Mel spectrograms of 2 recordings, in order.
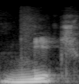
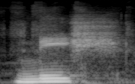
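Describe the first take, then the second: First: Niche is said the American way. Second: Niche is said the non-American way. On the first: "if you're in the U S A, you'd call it" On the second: "we call this"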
